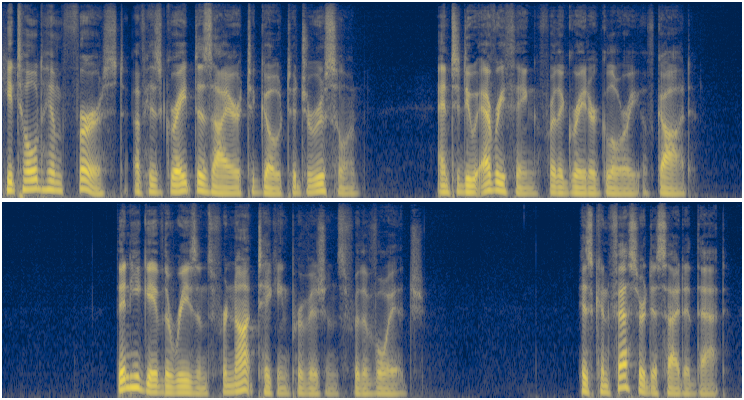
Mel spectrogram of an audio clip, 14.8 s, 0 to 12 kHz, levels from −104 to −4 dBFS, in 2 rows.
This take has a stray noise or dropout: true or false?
false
